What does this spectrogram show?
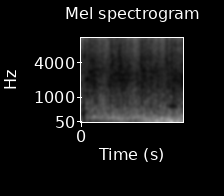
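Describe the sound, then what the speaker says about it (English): Applause breaks out at a presidential campaign council unveiling event in northern Nigeria, a dense, steady wash of crowd clapping that holds at an even level through the brief moment with no speech. "let us clap for this wonderful show"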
